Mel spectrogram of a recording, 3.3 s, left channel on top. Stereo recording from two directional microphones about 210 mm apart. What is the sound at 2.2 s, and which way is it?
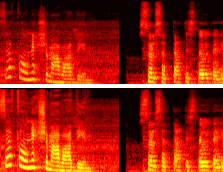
Speech, 25° left (ahead or behind).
